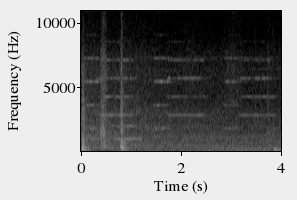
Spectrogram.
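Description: A 2008 Ford Edge's 3.5 L V6 idling steadily while it warms up, its thermostat not yet open. Three sharp knocks come in the first second, and a thin high whine runs through the middle.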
